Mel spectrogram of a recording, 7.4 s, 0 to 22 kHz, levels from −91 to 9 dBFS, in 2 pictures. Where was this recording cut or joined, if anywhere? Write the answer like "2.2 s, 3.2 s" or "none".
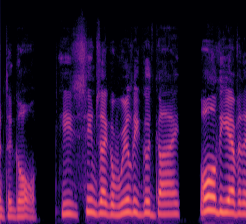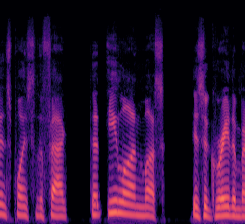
2.8 s

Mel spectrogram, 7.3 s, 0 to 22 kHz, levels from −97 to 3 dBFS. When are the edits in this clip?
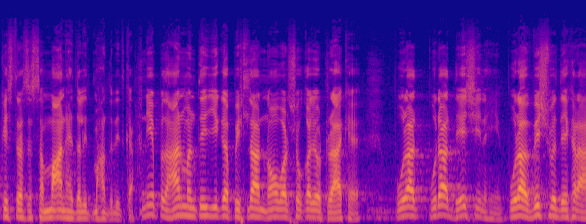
1.8 s

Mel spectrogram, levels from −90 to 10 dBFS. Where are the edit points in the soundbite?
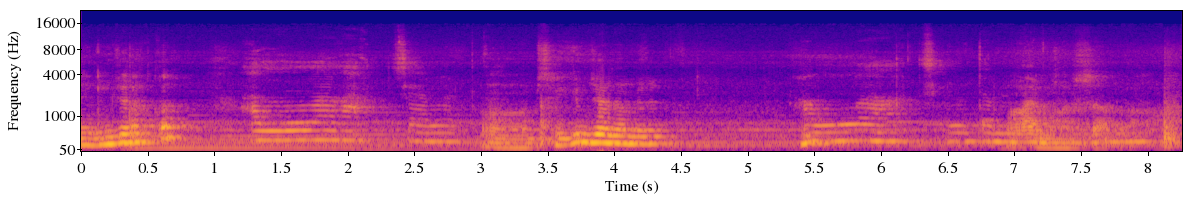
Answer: none

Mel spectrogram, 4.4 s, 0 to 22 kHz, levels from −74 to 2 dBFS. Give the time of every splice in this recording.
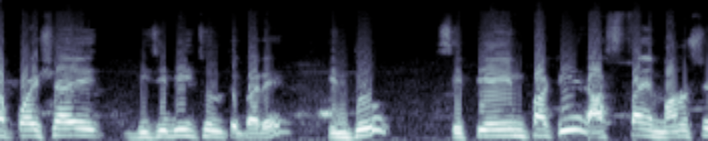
1.9 s

